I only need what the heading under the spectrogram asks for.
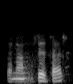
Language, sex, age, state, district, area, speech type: Telugu, male, 18-30, Telangana, Bhadradri Kothagudem, urban, conversation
